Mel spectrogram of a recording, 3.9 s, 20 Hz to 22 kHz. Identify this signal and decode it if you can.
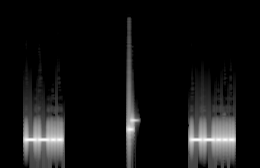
Morse code, heard as a keyed tone, about 25 wpm, 700 Hz. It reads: Z 7
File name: Single-Letter-Number-25wpm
